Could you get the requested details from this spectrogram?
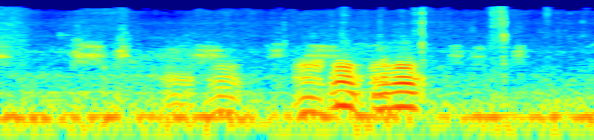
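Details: A Canada goose being hand-fed gives about five short, nasal, rising-and-falling honking calls in quick succession, over a steady low hum.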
